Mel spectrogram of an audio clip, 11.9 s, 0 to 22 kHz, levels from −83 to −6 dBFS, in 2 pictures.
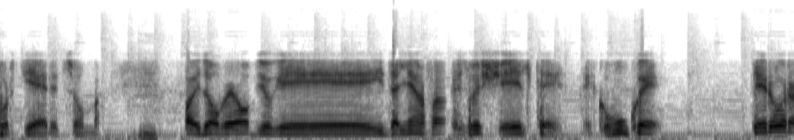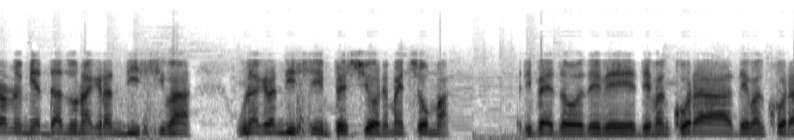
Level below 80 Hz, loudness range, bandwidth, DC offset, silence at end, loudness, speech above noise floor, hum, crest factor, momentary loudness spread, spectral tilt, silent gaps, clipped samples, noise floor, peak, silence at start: -46 dBFS; 2 LU; 8.6 kHz; under 0.1%; 0 s; -15 LUFS; 26 dB; none; 16 dB; 10 LU; -6.5 dB/octave; none; under 0.1%; -41 dBFS; 0 dBFS; 0 s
